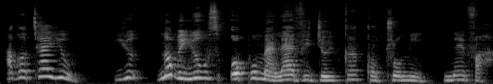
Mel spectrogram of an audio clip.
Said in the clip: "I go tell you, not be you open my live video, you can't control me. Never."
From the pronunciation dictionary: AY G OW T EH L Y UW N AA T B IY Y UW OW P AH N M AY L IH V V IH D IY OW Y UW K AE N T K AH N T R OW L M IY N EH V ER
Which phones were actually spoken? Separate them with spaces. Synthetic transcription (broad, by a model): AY G OW T EH L Y UW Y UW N B IY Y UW OW P AH N M AY L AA F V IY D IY OW Y UW K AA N K AH N T R OW L M IY N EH V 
